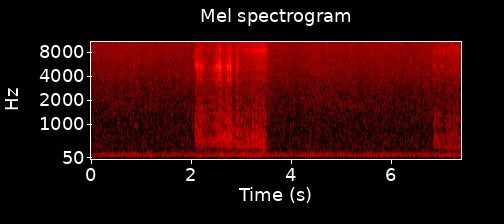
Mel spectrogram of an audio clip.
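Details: A single drawn-out, rattling, human-like snore from a sleeping cat over a steady low background hum; ordinary sleep snoring.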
